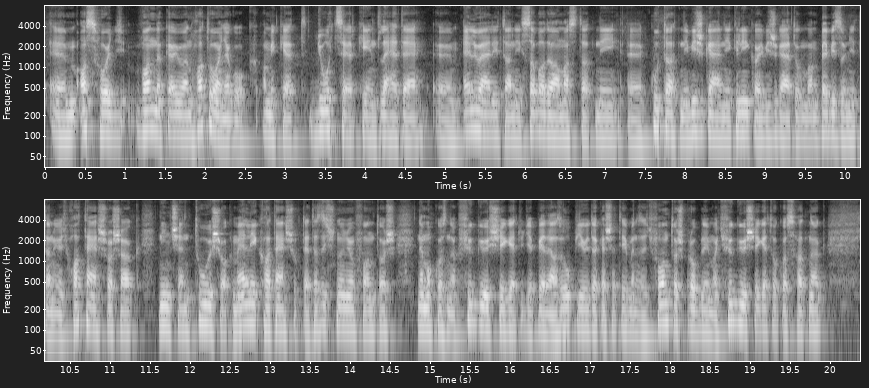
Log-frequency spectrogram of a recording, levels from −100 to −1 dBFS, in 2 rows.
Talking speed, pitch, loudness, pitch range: 120 wpm, 100 Hz, -18 LUFS, 95-110 Hz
